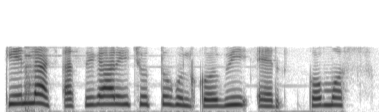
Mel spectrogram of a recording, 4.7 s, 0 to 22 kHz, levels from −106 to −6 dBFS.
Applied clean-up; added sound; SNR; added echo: neural separator model SepFormer WHAM!.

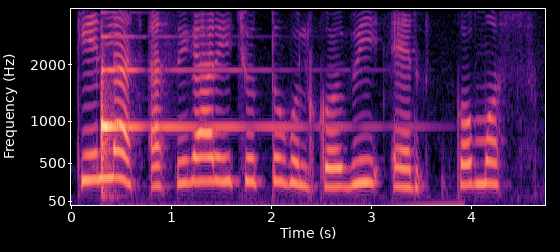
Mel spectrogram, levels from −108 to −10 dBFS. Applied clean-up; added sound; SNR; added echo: none; Piano; -1 dB; none.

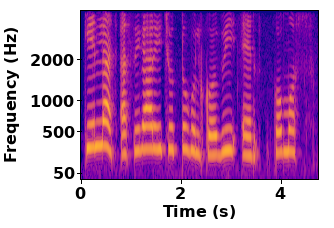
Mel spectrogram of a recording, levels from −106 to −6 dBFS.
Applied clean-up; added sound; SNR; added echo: none; none; none; none.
